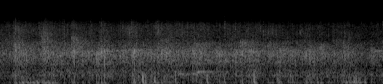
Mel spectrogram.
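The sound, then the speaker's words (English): One person claps steadily for about four seconds, a fairly loud, dense patter of claps with no voices over it. “I didn't want the one person that clapped to feel embarrassed, so thanks for jumping in on that.”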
